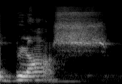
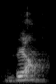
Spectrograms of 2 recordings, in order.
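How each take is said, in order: First: Blanche closed on a sh sound; French "blanche" as blahnsh; mute final E. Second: Blanc with a mute C; French "blanc" as blahn; silent final C. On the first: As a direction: end "blanche" on sh, no vowel. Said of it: "you don't pronounce the E". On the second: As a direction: end "blanc" on the nasal vowel. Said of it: "it's mute". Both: Shown as a demonstration.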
